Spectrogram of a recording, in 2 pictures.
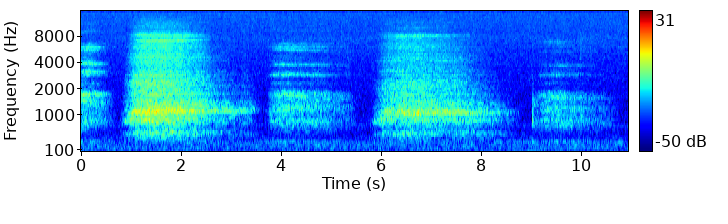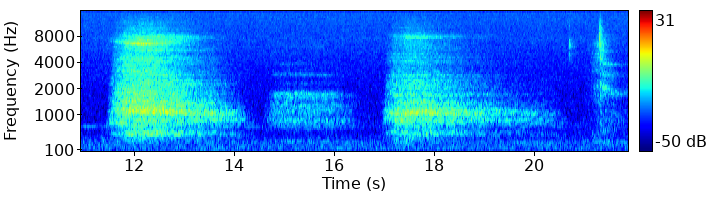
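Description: Deep, slow breaths during a Qi Gong exercise, four long airy inhale-exhale cycles in a steady rhythm, close and fairly soft, with no talking.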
